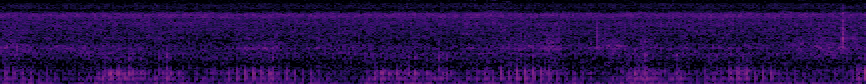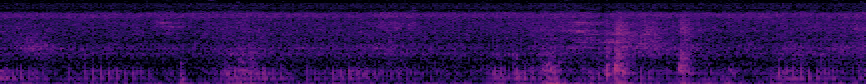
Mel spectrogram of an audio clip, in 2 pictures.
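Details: Domestic cat purring steadily, a low rumbling pulse that rises and falls with each breath, with a few soft clicks and rustles toward the end.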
